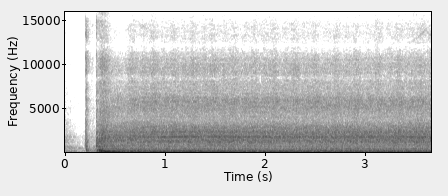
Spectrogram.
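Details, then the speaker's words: 1970 Morris 1300 (ADO16) barn find, sat for many years; starter churns and engine turns over but never fires; no start. "there we go okay we're getting nothing"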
